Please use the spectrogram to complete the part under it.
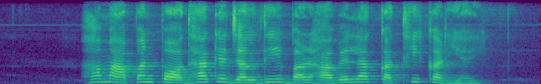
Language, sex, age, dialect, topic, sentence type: Magahi, female, 18-24, Western, agriculture, question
